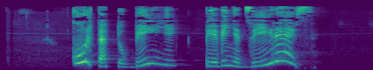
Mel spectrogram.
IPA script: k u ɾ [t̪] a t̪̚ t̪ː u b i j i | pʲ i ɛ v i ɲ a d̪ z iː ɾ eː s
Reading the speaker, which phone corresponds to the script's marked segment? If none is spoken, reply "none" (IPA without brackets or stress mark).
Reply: t̪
